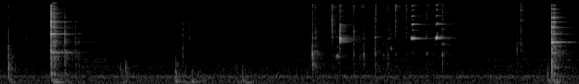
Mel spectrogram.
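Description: Dry ingredients for an eggless ghee cake being stirred together in a bowl, with a few sharp, scattered clinks and scrapes of a utensil against the dish over a quiet background.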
